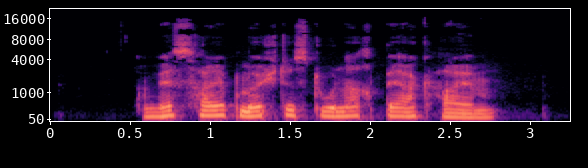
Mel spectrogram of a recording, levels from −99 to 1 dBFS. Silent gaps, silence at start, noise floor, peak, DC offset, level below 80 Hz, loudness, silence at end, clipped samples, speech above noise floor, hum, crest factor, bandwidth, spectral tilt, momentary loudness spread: none; 0.6 s; -78 dBFS; -8 dBFS; under 0.1%; -60 dBFS; -25 LUFS; 0.45 s; under 0.1%; 53 dB; none; 16 dB; 15 kHz; -6.5 dB/octave; 7 LU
